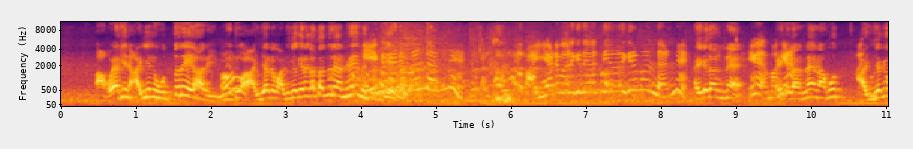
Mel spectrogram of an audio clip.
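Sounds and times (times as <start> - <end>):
audience laughter: 4.0 - 7.1.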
